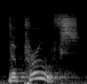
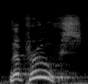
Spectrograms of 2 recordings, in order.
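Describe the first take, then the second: First: Higher, demanding call with a falling end; calls for the proofs firmly, higher; demanding president. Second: Much higher, rising repeat; insistent repeat. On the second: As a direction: pushes the demand up a notch, higher still. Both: Acted. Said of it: "said the president".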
